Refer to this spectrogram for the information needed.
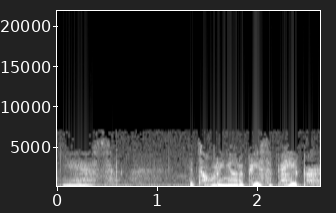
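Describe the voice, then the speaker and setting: A woman's voice: medium pitch, normal speed, breathy edge. An actress playing an alert, anxious female companion to a crime-fighter, earnest and questioning, in 1940s radio mystery style. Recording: dull old-time radio recording.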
